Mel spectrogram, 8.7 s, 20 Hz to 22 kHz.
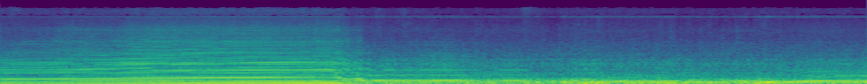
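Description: Ford Mustang S197's 5.0 V8 heard from inside the cabin, pulling with its pitch climbing slowly for about three and a half seconds. Then the pitch falls suddenly and the engine carries on at a lower, steady note while cruising.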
